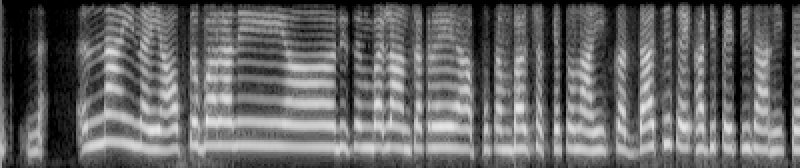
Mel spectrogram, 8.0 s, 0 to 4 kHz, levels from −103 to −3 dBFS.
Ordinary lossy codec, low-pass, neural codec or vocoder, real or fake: none; 3.6 kHz; codec, 16 kHz in and 24 kHz out, 0.9 kbps, LongCat-Audio-Codec, fine tuned four codebook decoder; fake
